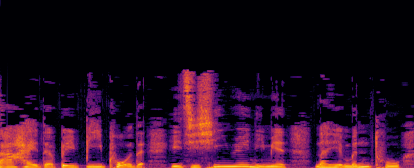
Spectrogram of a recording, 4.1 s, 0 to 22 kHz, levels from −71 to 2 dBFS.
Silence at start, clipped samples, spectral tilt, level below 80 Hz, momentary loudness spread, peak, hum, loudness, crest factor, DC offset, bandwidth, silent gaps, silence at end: 0 s; under 0.1%; -4.5 dB/octave; -30 dBFS; 6 LU; 0 dBFS; none; -13 LUFS; 14 dB; under 0.1%; 13 kHz; none; 0 s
